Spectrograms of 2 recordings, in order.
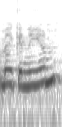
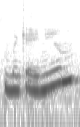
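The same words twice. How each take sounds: First: The name begins sounding like the word mega. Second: The name does not begin like the word mega. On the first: The speaker calls it wrong. "it's not Meganium, just in case you were wondering, even though it does have the word mega in it" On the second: The speaker calls it right. "it's Meganium"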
